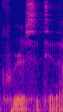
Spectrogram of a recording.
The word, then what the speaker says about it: quercetin: Quercetin, I always get muddled up with that pronunciation. But yeah, quercetin, Q-U-E-R-C-E-T-I-N complex.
